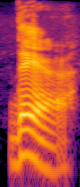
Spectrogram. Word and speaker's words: there: 유턴 there. there. th는 the 소리인데 돼지 꼬리 발음입니다. there. 라고 합니다.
